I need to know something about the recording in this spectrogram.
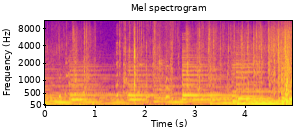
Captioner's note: tree branch creaking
